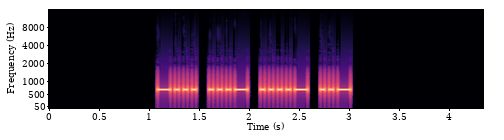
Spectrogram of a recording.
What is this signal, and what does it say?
Morse code, heard as a keyed tone, about 28 wpm, 700 Hz. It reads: BV4U
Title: All Cut Numbers - 4-Digit 28wpm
